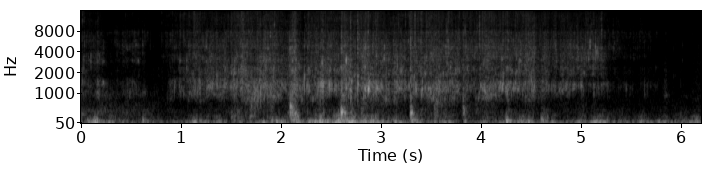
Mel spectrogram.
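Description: Water pours from a plastic jug into a metal basin.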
